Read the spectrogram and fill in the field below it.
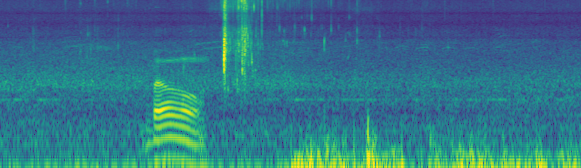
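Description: Feet splash and wade through shallow water.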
